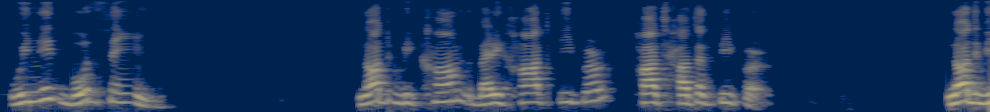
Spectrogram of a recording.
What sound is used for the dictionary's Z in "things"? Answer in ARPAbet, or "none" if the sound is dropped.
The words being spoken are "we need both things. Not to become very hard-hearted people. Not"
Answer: none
